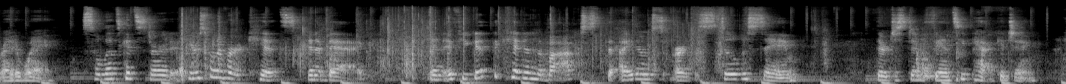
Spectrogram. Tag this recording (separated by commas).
Music, Speech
